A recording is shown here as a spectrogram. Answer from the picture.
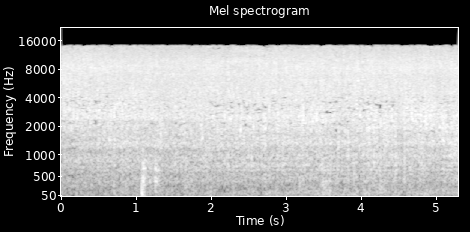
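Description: Chopped tomatoes, green chillies and grated ginger sizzling in hot mustard oil in a kadhai, a steady hiss as the wet vegetables fry, stirred with a spatula.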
